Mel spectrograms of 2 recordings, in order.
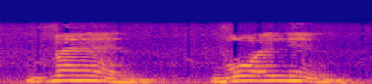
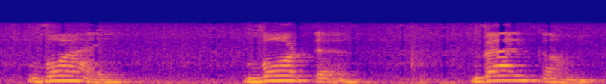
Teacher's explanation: जब हम इंग्लिश में व बोलते हैं तो अपर टीथ लोअर लिप को बाइट करता है, जैसे कि वैन, वॉयलिन, एटसेट्रा। और W को बोलते समय हमारे लिप्स राउंड होते हैं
